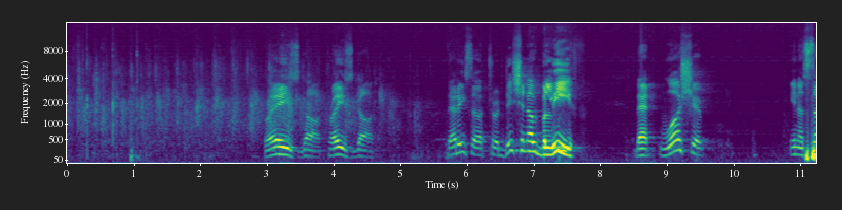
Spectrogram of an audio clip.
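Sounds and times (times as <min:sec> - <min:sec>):
audience clapping: 0:00.0 - 0:05.6
speech: 0:03.0 - 0:04.8, 0:05.7 - 0:07.8, 0:08.5 - 0:09.6, 0:10.8 - 0:11.2.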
